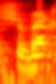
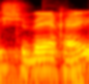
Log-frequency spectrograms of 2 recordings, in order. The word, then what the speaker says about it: schwer: The word schwere in German means difficult. Ja, schwere. It's not actually schwere, it's schwer.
